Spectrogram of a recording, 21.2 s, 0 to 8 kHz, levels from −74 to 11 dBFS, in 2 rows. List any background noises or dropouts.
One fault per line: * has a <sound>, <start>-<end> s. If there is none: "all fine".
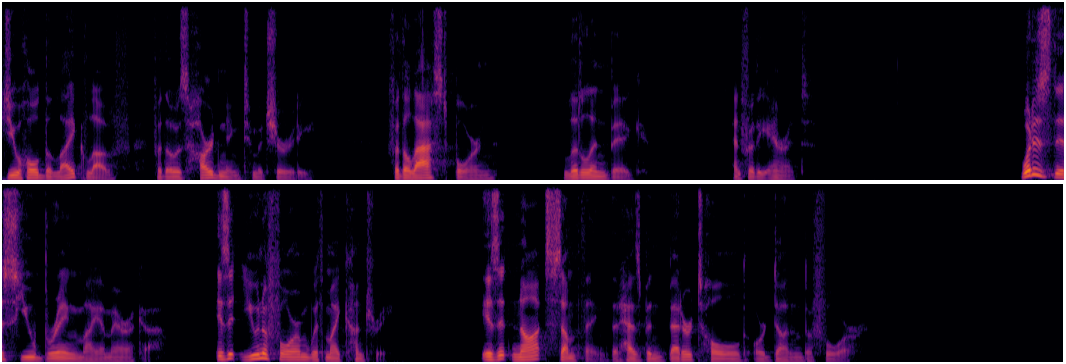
all fine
